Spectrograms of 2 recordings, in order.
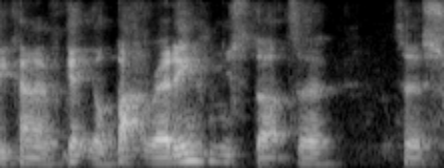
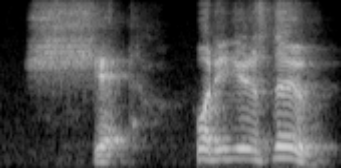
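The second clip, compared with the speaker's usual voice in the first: loud, pitched-up shouting; 9 semitones higher, 4 dB louder than usual. As the alarm shrieks, the narrator voices Doctor Rast shouting out. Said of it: "Doctor Rast kind of shouts out".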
